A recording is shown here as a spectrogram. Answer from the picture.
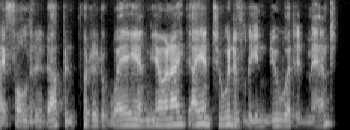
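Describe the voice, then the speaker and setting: The voice is somewhat breathy, with an American accent. It moves at a moderate pace with ordinary pitch variation. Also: man. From New York City area. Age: 70s. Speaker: memoir author. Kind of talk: personal storytelling interview.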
